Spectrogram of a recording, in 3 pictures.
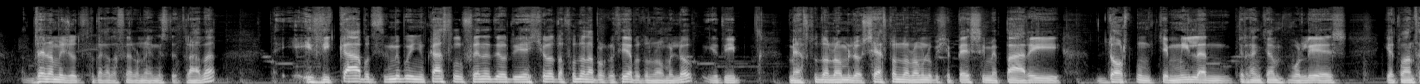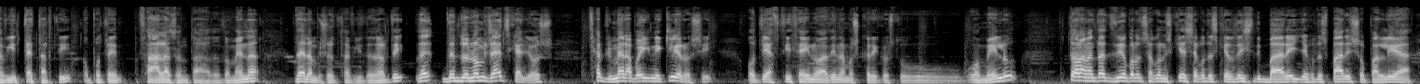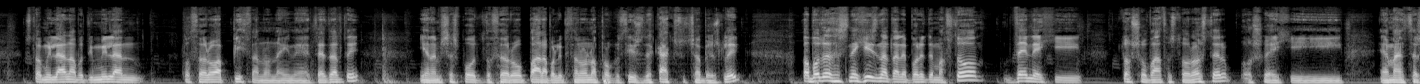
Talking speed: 210 wpm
